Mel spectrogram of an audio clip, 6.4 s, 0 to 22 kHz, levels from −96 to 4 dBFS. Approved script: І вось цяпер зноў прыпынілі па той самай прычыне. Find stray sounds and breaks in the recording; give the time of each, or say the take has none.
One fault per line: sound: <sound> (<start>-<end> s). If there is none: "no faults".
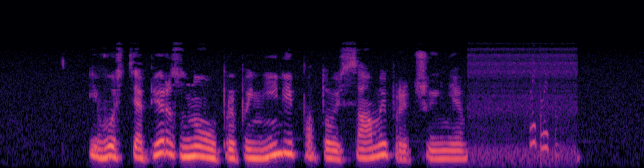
sound: chirp (5.3-5.6 s)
